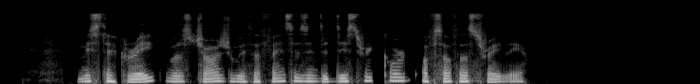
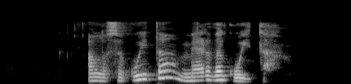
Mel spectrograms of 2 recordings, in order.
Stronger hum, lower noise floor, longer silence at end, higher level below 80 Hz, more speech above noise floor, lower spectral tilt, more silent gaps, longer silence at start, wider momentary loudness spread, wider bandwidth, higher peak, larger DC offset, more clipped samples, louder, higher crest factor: neither; second, -81 dBFS vs -87 dBFS; first, 1.75 s vs 0.7 s; about the same, -58 dBFS vs -62 dBFS; second, 57 dB vs 68 dB; first, -7 dB/octave vs -4.5 dB/octave; neither; about the same, 0.8 s vs 0.9 s; second, 6 LU vs 11 LU; first, 11.5 kHz vs 8 kHz; second, -8 dBFS vs -2 dBFS; neither; neither; second, -25 LUFS vs -20 LUFS; about the same, 18 dB vs 20 dB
